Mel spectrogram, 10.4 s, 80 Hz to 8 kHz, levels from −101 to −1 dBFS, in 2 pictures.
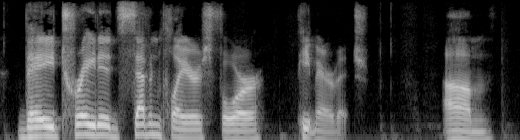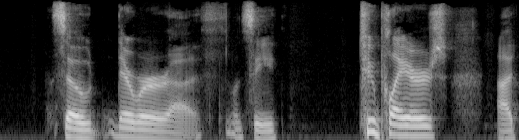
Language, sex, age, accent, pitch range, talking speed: English, male, 20-39, American, 115-140 Hz, 100 wpm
